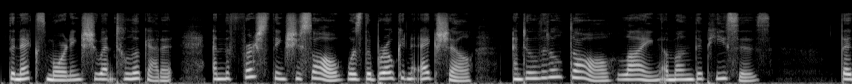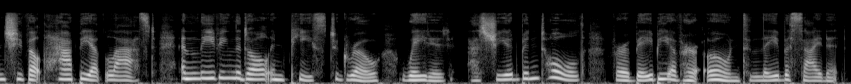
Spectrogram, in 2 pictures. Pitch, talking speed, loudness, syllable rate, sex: 225 Hz, 200 wpm, -18 LUFS, 4.9 syllables/s, female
